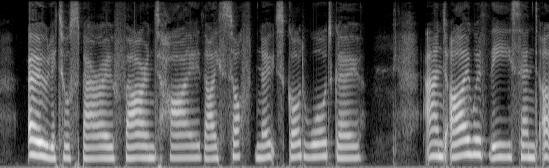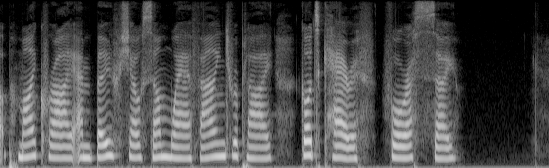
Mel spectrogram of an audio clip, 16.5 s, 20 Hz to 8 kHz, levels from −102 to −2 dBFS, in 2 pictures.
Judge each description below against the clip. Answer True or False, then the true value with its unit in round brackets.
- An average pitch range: False (2.0 semitones)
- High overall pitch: True (210 Hz)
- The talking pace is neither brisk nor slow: False (115 wpm)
